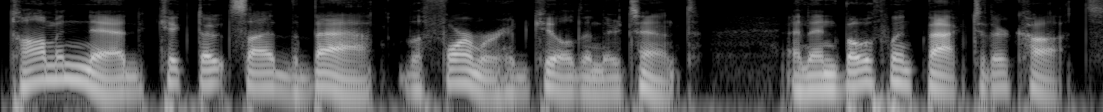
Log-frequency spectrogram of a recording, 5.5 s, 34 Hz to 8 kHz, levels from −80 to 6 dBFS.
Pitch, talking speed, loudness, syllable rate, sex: 110 Hz, 240 wpm, -21 LUFS, 5.4 syllables/s, male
